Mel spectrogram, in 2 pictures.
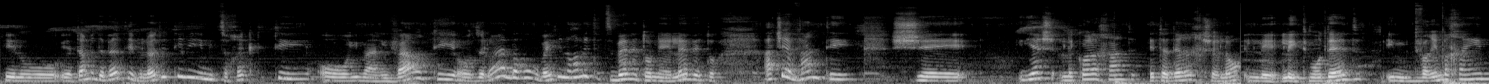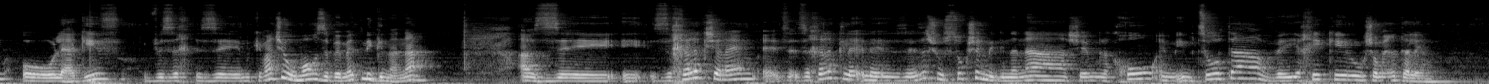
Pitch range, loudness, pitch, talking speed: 165-240 Hz, -18 LUFS, 185 Hz, 145 wpm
